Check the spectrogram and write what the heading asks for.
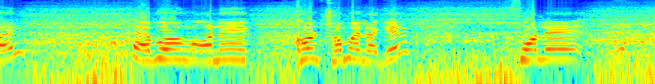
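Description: A man speaking Bengali in three short phrases, with a steady low rushing noise filling the pauses between them.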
